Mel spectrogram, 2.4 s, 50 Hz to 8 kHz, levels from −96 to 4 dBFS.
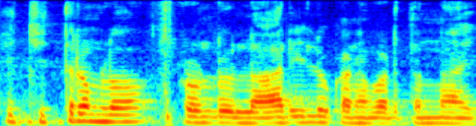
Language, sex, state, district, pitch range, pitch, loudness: Telugu, male, Telangana, Mahabubabad, 130-155 Hz, 140 Hz, -16 LUFS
